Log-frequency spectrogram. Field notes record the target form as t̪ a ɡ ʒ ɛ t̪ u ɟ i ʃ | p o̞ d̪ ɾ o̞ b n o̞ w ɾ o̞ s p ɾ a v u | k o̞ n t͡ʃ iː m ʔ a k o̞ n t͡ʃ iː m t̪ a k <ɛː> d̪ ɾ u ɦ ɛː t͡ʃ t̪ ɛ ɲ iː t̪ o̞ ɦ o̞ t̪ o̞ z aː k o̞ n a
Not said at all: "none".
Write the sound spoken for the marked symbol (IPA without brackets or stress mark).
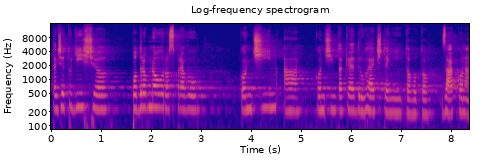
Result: ɛː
